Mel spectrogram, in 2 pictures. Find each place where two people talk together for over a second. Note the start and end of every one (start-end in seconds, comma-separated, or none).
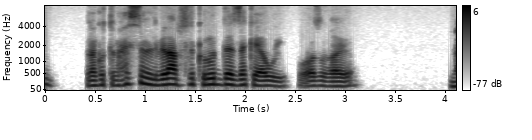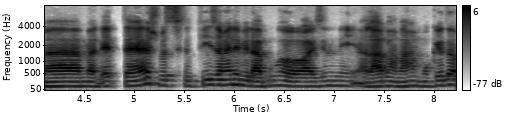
none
